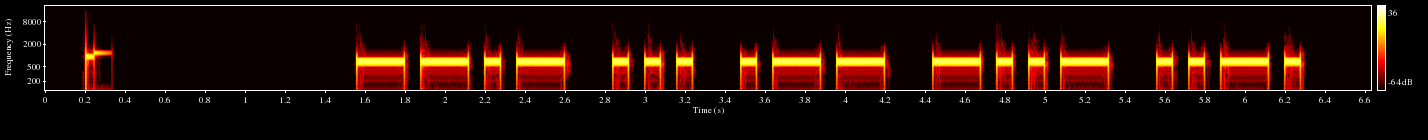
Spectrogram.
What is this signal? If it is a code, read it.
Morse code, heard as a keyed tone, about 15 wpm, 700 Hz. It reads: QSWXF
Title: Code Groups - 5 Letters - 15wpm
